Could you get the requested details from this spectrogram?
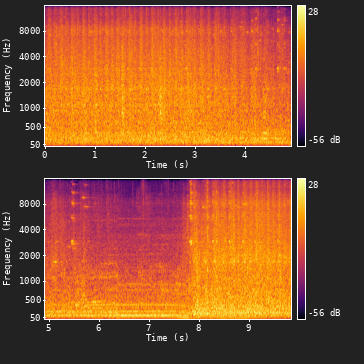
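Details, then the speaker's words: Corn head on a harvester being prepped for harvest: busy clattering din with loose metallic rattling from bolts that worked loose, one worn through its hole; needs tightening; loose bolt rattle. "foreign yeah we need to tighten these down this is what was making all that noise oh yeah"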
